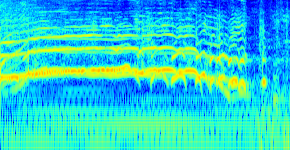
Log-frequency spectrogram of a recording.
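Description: A woman's long, high-pitched squeal of excitement, held and then wavering before it breaks off near the end, over a background music bed.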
